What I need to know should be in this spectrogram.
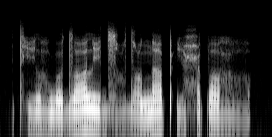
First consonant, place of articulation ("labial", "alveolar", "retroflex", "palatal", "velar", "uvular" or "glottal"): alveolar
